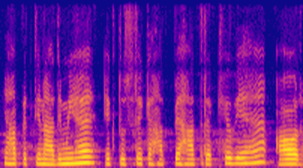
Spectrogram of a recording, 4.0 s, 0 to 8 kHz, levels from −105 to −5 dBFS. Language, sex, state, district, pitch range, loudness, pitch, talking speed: Hindi, female, Bihar, West Champaran, 225-255 Hz, -19 LUFS, 235 Hz, 220 wpm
